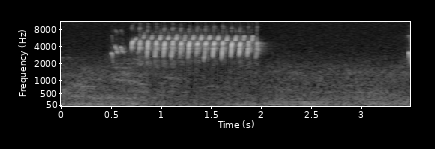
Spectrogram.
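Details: Domestic canary singing in persistent, crystal-voiced style, recorded as a master tutor for training competition birds; one fast, dense trill of clear high notes lasting over a second, with faint background hiss before and after.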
